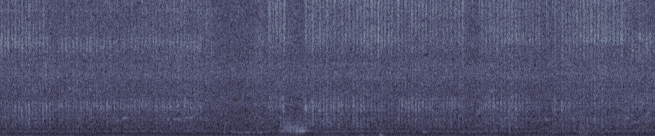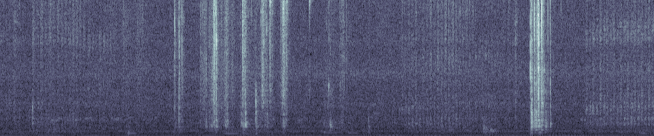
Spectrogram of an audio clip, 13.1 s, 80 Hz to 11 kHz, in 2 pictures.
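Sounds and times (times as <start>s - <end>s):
faint steady hum: 0.0s - 13.0s
pencils clicking and clattering: 8.3s - 10.1s, 11.7s - 12.1s.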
